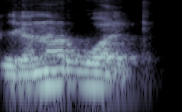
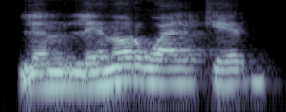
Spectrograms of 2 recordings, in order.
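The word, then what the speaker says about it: Lenore Walker: lenor Walk Walker Walker cre que se pronuncia Leonor Walker que es la que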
